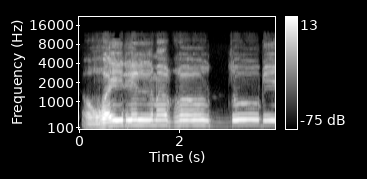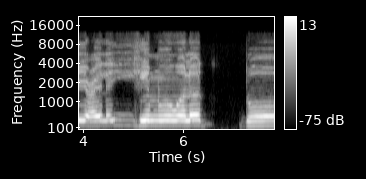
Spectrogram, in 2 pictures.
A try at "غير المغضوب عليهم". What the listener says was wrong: জি, গয়নে আওয়াজটা ছুটলো, মাগ না, মাগ বু, গয়নের উচ্চারণ হলো নরম, আওয়াজ চালু রেখে মাগ বু, মাগ বু, এটাকে আমাদের শক্ত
